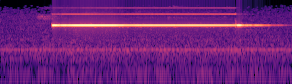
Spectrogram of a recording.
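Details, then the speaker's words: Electronic voting machine control unit during a mock poll, after three votes: one long, steady, high beep of about two seconds when the close button is pressed, ending polling so further votes show invalid. "अब तीन बार डालने के बाद हमने यहां पर close button दबाया"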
